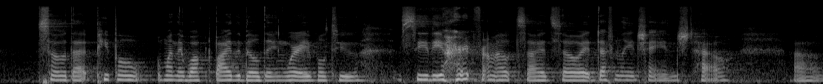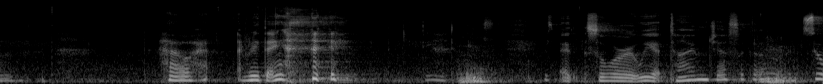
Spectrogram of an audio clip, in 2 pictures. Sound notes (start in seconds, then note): 11.0 laughter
